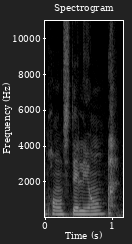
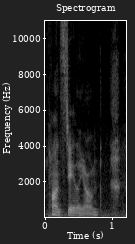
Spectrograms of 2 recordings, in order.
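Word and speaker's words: Ponce de León: Spanish explorer Juan Ponce de Leon. No, that's not how you say it. It's Ponce de Leon, because that's not French, it's Spanish.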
